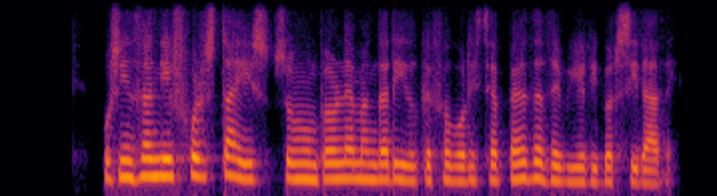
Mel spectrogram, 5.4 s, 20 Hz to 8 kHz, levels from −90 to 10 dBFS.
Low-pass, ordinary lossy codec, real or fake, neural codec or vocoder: 7.2 kHz; Opus, 16 kbps; fake; codec, 16 kHz, 0.3 kbps, FocalCodec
